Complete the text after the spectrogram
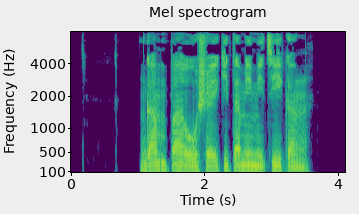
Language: Sihuas Ancash Quechua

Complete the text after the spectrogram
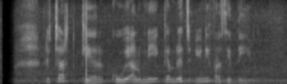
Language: Javanese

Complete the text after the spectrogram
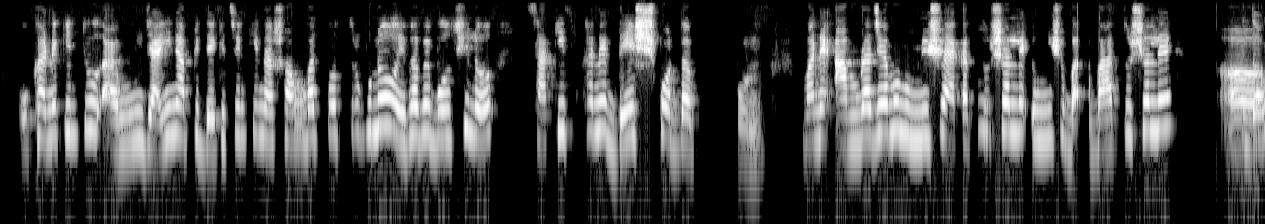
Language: Bangla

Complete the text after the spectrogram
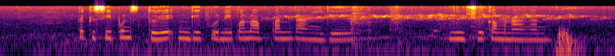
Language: Javanese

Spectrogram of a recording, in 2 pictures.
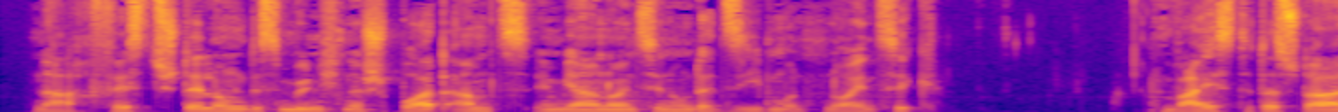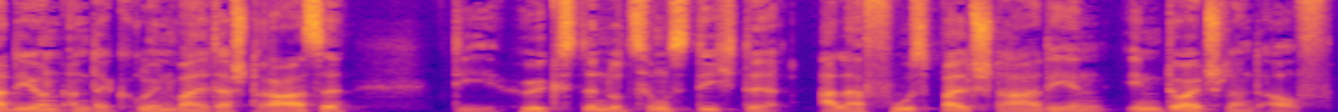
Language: German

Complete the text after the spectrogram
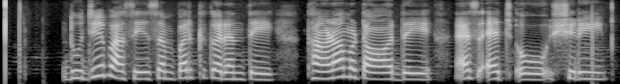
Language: Punjabi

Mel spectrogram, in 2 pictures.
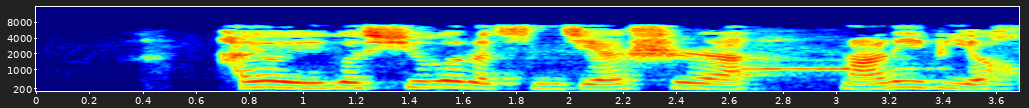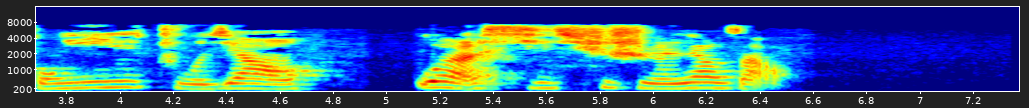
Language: Chinese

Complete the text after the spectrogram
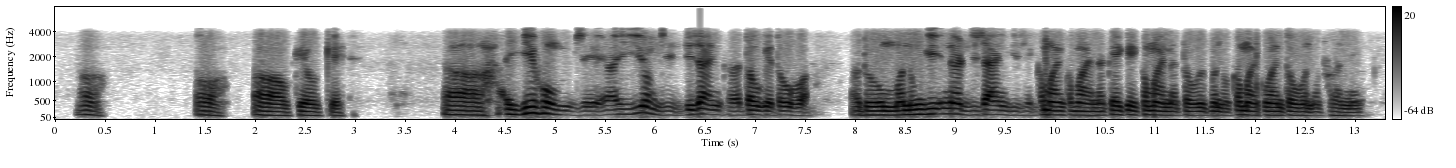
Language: Manipuri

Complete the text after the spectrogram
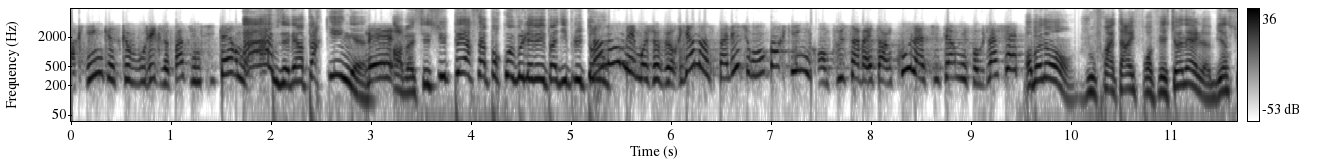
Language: French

